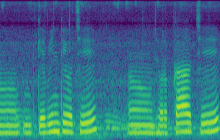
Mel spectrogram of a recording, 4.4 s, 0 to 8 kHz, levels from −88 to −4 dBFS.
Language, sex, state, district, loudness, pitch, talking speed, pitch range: Odia, female, Odisha, Sambalpur, -18 LUFS, 165 Hz, 110 wpm, 155-185 Hz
